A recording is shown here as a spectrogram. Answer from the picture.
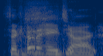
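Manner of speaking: high, loud, emphatic repeat; loud exclaimed echo. Acted. Repeats the line back loudly.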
